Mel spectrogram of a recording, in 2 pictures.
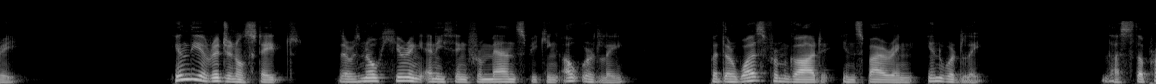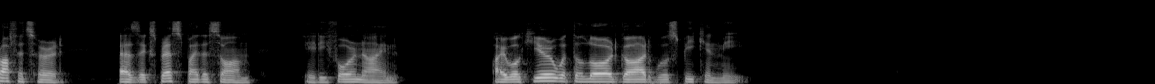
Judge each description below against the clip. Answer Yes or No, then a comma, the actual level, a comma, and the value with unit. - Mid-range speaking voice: No, low, 115 Hz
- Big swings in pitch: No, average, 3.7 semitones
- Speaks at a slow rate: Yes, slow, 110 wpm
